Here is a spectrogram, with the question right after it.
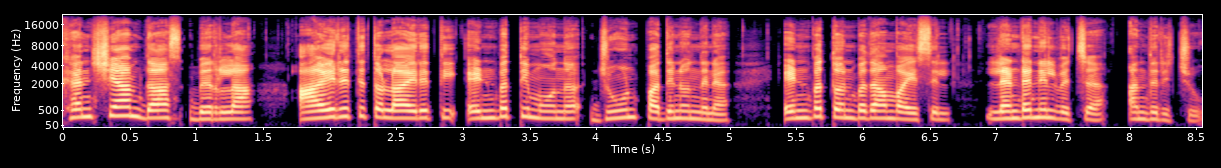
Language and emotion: Malayalam, neutral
